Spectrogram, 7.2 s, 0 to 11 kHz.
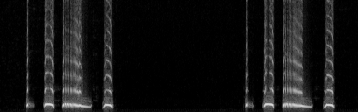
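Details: Spotted dove calling to provoke other males. Two phrases about 4.4 seconds apart, each a faint note, a short hoot, a long downward-sliding buzzy coo and a clipped final hoot, in otherwise silent surroundings.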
